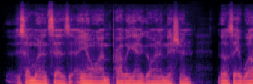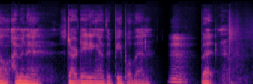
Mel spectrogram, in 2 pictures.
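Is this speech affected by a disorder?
Yes: ALS; affects hand function.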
